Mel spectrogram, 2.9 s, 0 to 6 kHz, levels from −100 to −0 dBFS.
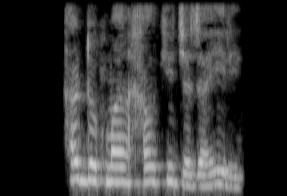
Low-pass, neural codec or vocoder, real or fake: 5.4 kHz; none; real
